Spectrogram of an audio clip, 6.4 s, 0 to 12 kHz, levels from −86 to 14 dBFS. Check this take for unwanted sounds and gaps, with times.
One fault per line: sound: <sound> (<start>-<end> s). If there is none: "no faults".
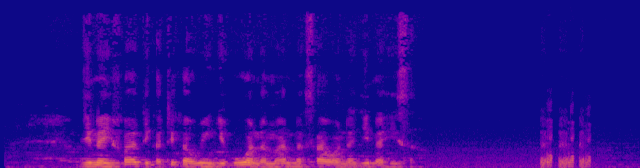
sound: laugh (5.4-5.9 s)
